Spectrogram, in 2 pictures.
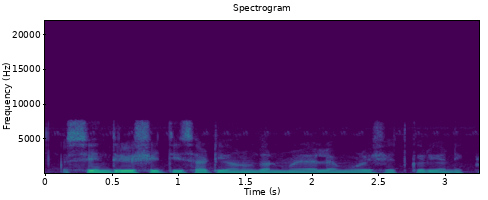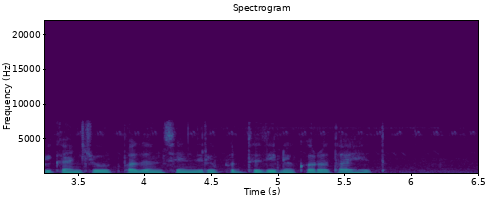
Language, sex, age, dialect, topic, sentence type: Marathi, male, 25-30, Standard Marathi, agriculture, statement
